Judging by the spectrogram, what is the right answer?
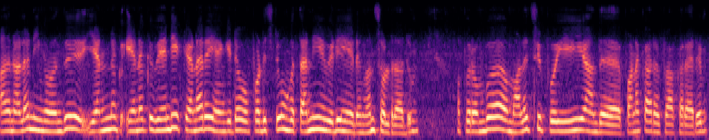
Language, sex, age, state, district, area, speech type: Tamil, female, 30-45, Tamil Nadu, Viluppuram, urban, spontaneous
